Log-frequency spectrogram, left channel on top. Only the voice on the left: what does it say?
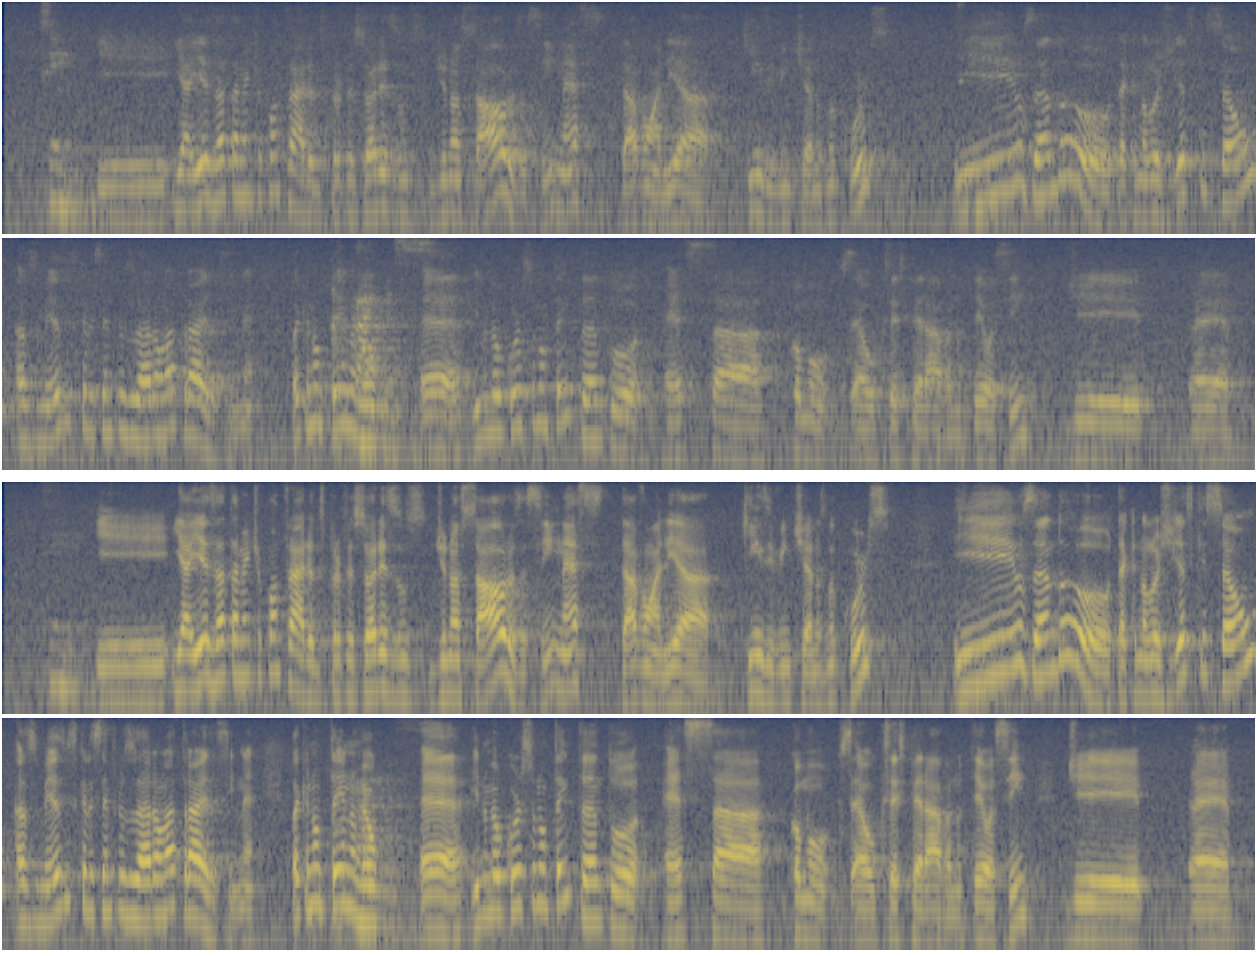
sim.
Sim.
Arcaicas.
